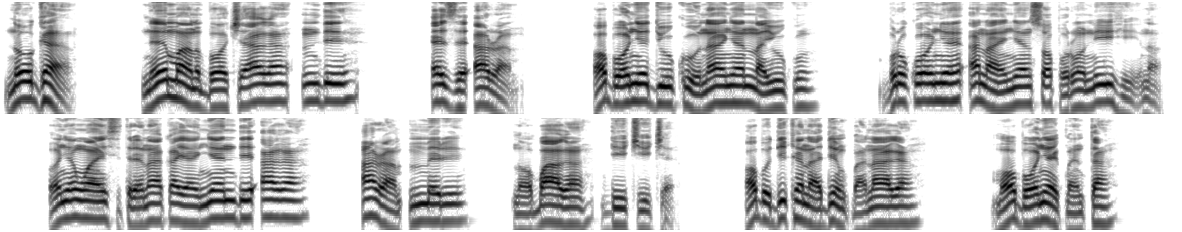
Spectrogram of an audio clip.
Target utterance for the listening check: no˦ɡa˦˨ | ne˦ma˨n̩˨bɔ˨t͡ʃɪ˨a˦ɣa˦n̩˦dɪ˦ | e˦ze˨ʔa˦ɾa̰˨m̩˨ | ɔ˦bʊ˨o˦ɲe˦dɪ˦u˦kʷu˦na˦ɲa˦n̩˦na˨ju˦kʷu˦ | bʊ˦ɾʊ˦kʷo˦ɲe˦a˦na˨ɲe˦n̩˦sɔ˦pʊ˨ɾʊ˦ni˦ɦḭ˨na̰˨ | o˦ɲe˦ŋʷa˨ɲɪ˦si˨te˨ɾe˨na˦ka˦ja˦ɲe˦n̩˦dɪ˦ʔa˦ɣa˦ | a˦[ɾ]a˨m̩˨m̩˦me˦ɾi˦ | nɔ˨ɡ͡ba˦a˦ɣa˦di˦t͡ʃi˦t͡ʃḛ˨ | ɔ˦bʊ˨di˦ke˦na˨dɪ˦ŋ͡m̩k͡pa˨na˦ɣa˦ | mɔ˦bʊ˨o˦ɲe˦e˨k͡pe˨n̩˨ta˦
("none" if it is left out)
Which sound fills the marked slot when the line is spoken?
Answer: ɾ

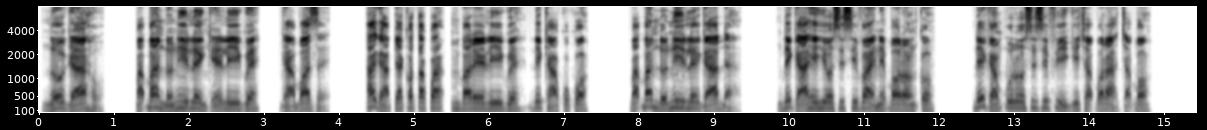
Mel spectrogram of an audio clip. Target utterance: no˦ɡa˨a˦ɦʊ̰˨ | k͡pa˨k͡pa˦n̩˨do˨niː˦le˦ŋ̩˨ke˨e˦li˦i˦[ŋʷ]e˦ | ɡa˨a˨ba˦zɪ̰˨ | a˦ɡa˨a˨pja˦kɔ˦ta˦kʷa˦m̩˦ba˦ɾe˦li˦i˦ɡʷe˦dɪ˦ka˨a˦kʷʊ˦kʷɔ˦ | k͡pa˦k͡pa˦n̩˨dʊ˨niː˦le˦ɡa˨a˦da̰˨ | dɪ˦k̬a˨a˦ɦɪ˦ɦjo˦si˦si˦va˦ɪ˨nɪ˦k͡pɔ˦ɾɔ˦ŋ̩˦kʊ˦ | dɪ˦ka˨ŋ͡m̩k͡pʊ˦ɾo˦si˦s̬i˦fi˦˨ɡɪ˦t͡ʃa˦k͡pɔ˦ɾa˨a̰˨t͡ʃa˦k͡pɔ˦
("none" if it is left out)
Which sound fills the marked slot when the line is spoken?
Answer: ɡʷ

